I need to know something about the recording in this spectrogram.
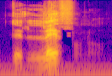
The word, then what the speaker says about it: teléfono: So even though it ends in a vowel, we're not going to say the second to last syllable. We're going to do it where the exception to the rule is.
